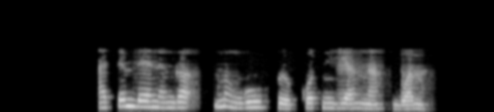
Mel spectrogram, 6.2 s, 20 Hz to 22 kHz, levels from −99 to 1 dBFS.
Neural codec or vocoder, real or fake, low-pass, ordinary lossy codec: none; real; 3.6 kHz; AAC, 16 kbps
